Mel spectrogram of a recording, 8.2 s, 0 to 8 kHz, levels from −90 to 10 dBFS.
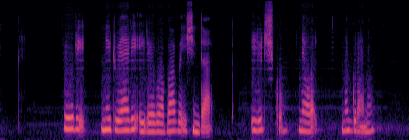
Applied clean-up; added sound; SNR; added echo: neural separator model SepFormer DNS4.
